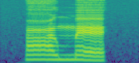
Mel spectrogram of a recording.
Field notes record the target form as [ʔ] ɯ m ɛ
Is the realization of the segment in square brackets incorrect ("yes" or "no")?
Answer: yes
